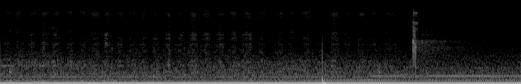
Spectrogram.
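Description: Fast, even rubbing strokes of scrubbing a portable DVD player's circuit board clean, stopping about four seconds in, with a couple of sharp clicks after that. A steady low electrical hum runs underneath.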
